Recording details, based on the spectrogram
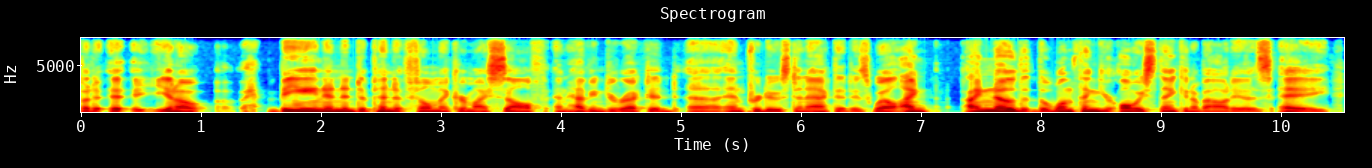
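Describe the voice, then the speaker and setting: A man hosting a podcast, chatting informally and enthusiastically with his guests and jumping in as he goes. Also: low voice. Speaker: podcast host. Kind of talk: interview chat.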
